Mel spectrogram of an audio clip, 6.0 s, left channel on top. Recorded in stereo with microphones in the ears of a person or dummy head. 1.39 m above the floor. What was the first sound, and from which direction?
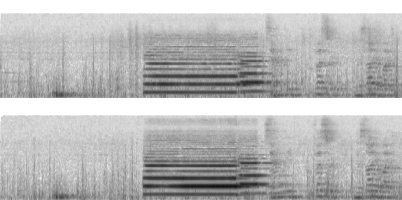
A thud, 25° right (ahead or behind).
